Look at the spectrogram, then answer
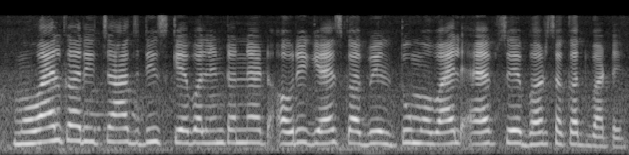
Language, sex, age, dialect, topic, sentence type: Bhojpuri, female, 18-24, Northern, banking, statement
